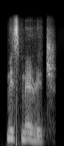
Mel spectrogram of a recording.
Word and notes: mismarriage: Indian

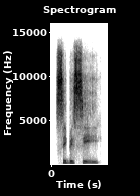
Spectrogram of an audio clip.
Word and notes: CBC: Indian

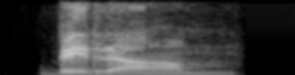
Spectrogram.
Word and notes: Bairam: Indian

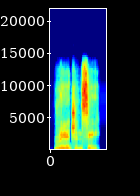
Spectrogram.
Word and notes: reagency: Indian

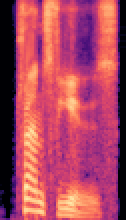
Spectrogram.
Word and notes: transfuse: British English

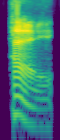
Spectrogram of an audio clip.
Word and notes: heigh: British English

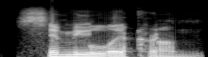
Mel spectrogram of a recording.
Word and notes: simulacrum: American English

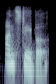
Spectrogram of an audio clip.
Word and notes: unstable: Indian

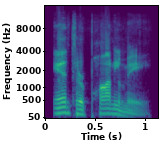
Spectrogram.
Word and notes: Anthroponymy: American English

